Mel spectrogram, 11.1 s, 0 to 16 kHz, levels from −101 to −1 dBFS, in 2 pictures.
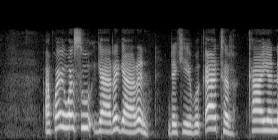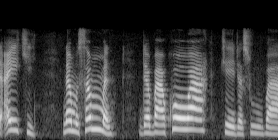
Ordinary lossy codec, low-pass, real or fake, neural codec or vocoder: none; 7.2 kHz; real; none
